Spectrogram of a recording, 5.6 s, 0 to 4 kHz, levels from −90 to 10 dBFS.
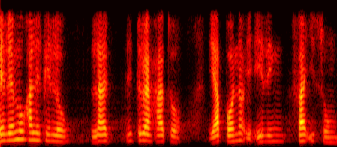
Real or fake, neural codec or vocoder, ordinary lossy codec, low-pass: fake; codec, 24 kHz, 0.5 kbps, DualCodec; none; 3.6 kHz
